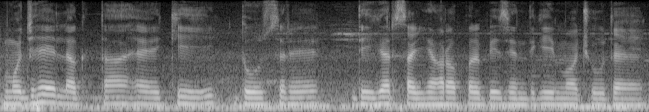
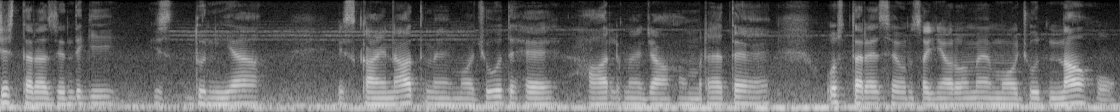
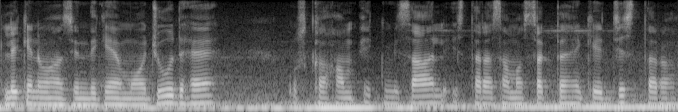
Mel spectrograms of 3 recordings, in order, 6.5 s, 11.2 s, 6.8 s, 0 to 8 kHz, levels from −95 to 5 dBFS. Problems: constant background noise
